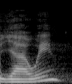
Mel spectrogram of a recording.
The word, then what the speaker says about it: Yahweh: será, dice el eterno Yahweh, y sabrán mi nombre y sabrán que mi nombre es Yahweh. No hay otra forma de pronunciarlo.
